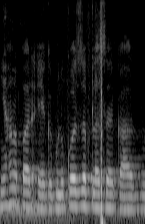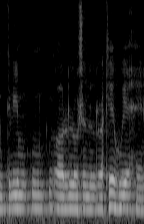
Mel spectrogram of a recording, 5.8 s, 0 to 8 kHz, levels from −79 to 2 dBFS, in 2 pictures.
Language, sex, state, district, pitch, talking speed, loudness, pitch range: Hindi, male, Bihar, Vaishali, 140 Hz, 145 wpm, -31 LUFS, 130-150 Hz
